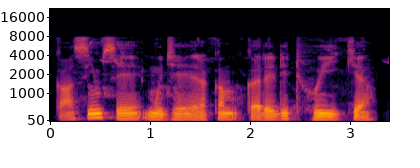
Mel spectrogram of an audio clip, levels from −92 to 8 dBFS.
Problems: none marked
